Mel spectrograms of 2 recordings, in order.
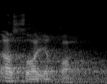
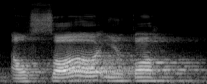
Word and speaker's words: الصاعقة: Ini huruf shad, pengucapannya jangan sampai lupa. Ini di antara huruf yang punya sifat isti'la. Berarti pangkal lidah dia naik ke atas.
